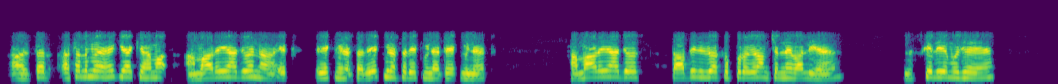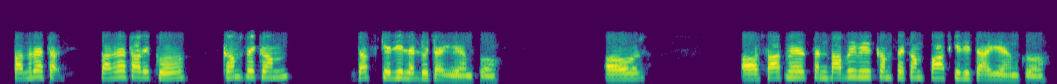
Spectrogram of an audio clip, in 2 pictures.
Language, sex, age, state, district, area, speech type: Urdu, male, 18-30, Bihar, Saharsa, rural, conversation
